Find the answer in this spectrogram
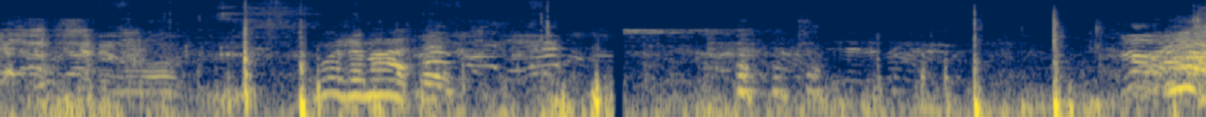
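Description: Football players shouting and calling across the pitch, with several sharp thuds of the ball being kicked.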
